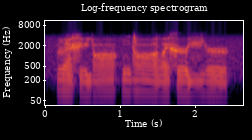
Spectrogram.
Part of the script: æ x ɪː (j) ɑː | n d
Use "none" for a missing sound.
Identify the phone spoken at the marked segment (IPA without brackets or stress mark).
j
